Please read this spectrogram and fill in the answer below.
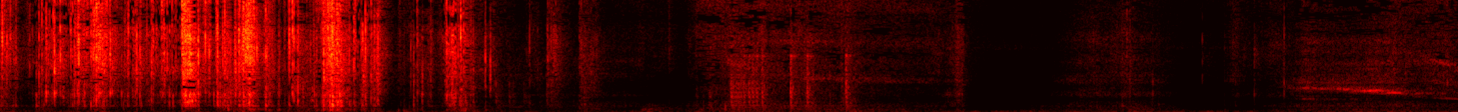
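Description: Foil wrapper of a Topps baseball card pack being torn open and crinkled, a loud crackle for about two and a half seconds, followed by softer rustling as the stack of cards is handled and sorted.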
